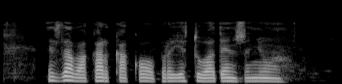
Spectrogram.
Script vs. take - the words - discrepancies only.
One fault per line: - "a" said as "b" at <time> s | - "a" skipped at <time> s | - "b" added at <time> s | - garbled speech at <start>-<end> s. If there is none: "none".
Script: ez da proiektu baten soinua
- "bakarkako" added at 0.8 s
